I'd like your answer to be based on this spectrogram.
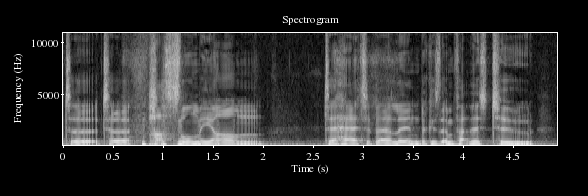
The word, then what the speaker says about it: Hertha Berlin: Seb, the first one, Hertha Berlin.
